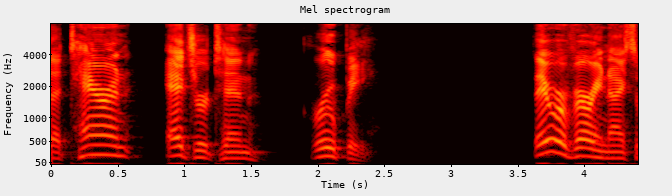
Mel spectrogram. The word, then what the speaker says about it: Egerton: Apparently, I mispronounced Taron Egerton's last name. It is, allegedly, supposedly, possibly, maybe, pronounced Taron Egerton.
